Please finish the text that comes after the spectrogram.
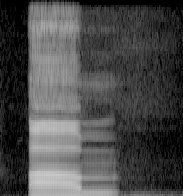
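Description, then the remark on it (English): A single loud cow moo lasting about a second, steady and droning with a rough, brassy start before it trails off into quiet background noise. “Not that we're here just to talk cows or anything like that,”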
